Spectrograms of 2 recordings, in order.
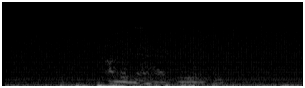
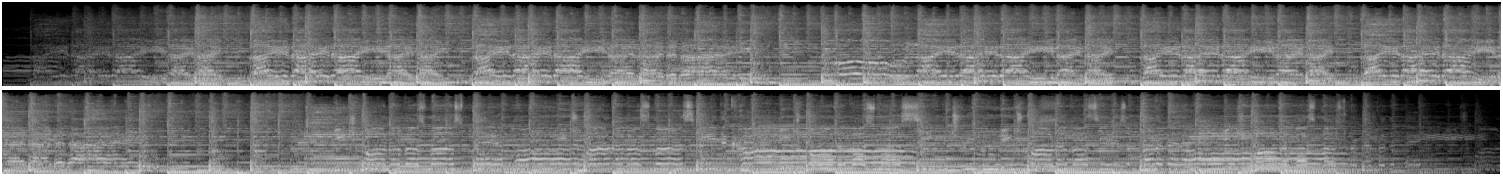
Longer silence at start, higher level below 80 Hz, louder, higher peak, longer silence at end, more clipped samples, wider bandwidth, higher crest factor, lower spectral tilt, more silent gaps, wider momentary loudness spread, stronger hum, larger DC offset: second, 0.05 s vs 0.3 s; second, -52 dBFS vs -24 dBFS; second, -52 LUFS vs -14 LUFS; second, -30 dBFS vs -2 dBFS; second, 0 s vs 0.2 s; neither; second, 16.5 kHz vs 19.5 kHz; about the same, 16 dB vs 14 dB; about the same, -4.5 dB/octave vs -4 dB/octave; neither; first, 8 LU vs 4 LU; first, 60 Hz at -60 dBFS vs none; neither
